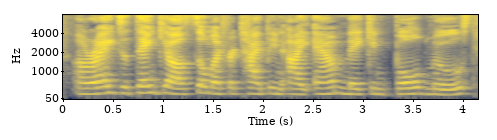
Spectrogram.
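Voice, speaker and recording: A woman's voice: mid-range voice, fairly bright tone. A woman with a stuffy, fading voice hosts a live stream as a productivity coach, greeting viewers by name and repeating her encouragements. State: congested and losing her voice. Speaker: productivity coach hosting a livestream.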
